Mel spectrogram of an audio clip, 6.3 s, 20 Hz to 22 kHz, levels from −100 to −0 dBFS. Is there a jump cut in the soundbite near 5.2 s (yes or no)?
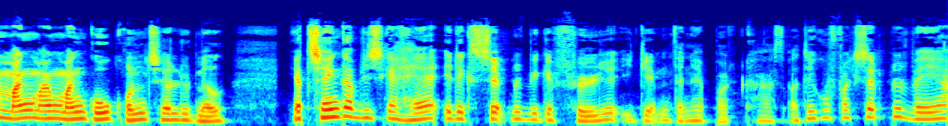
no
